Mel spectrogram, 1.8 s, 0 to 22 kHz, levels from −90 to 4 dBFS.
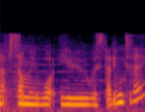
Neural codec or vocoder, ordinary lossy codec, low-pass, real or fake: none; AAC, 32 kbps; 7.2 kHz; real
